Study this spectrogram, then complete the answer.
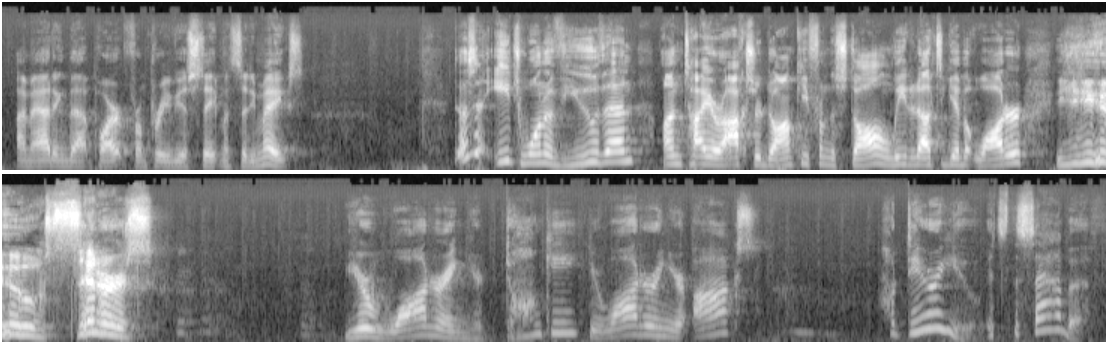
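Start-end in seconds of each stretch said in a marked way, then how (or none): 8.7-18.2 slow, dripping sarcasm with feigned reproach. Retelling Jesus rebuking the crowd: Jesus speaking sarcastically. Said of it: "Jesus does like to use sarcasm here".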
